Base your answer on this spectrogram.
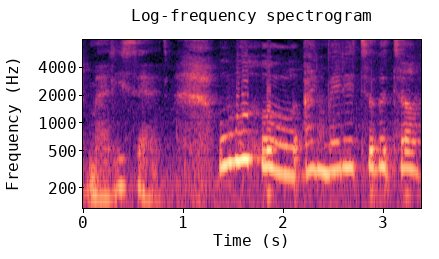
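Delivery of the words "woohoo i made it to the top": high, loud, fast cheer of triumph; excited shout. Acted. Girl shouting from the top of the wall, excited. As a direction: whoop it out from the top. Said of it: "Sophia shouted".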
